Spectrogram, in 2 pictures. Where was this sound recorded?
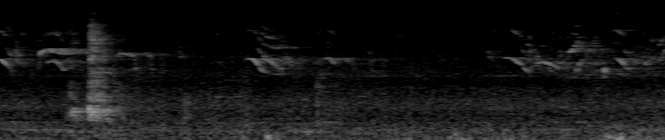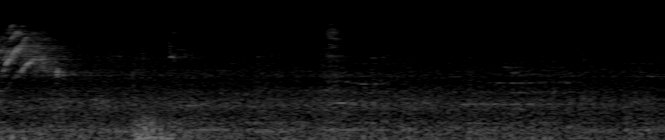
in a residential area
